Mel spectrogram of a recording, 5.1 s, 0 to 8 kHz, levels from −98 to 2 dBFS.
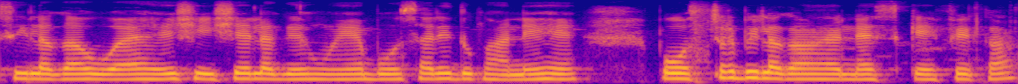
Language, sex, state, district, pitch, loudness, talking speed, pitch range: Hindi, female, Bihar, Patna, 185 Hz, -16 LUFS, 235 wpm, 180-195 Hz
